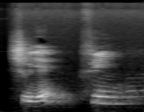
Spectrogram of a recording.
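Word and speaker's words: 水平: এই টোনটার নাম হচ্ছে থার্ড টোন, এই টোনটা এখন আমরা সেকেন্ড টোন পাচ্ছি। ওকে, প্রথমত এই টোনটা আমরা ফোর্থ টোন পেয়ে গেলাম, এই টোনটা এখন আমরা সেকেন্ড টোন পাচ্ছি। তাহলে উচ্চারণ করব শুয়ে, শুয়ে, শুয়ে ফিং, ফিং।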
